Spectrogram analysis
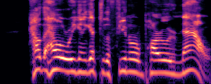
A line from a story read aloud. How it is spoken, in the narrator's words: Scuzz cried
